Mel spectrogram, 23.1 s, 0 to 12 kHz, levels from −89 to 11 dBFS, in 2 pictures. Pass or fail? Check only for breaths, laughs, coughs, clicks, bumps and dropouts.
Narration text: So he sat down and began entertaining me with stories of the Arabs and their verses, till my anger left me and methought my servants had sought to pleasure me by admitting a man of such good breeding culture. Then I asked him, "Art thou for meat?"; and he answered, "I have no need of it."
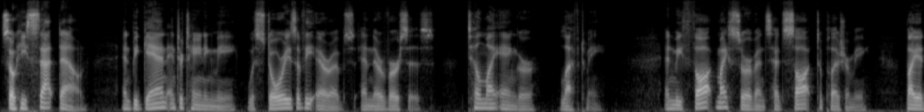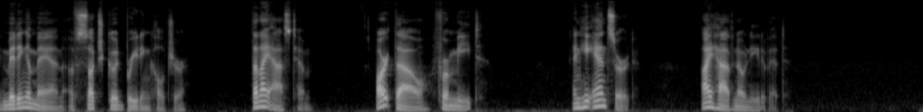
pass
